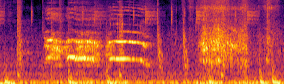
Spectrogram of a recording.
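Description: A rooster crowing once, about a second in, over background music with a steady beat. A brief noisy rustle comes near the end.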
